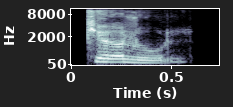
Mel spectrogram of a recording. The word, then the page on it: curule: Indian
